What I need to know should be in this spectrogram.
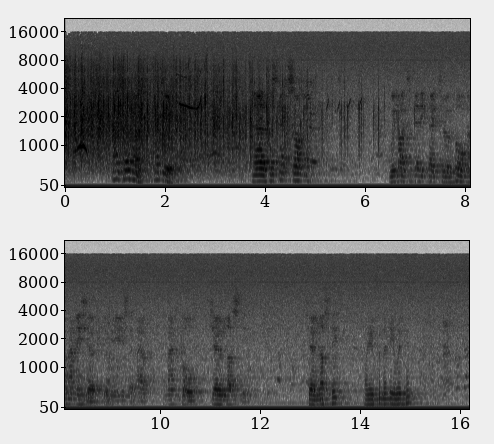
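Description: A man speaks through a loudspeaker in a large hall.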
